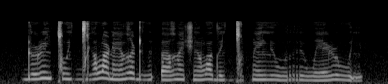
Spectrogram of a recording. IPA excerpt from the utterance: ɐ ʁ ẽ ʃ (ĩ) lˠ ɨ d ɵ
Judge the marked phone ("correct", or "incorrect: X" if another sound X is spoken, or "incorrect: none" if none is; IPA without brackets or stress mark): correct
